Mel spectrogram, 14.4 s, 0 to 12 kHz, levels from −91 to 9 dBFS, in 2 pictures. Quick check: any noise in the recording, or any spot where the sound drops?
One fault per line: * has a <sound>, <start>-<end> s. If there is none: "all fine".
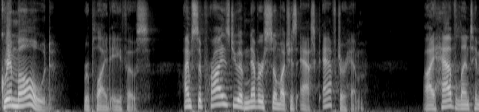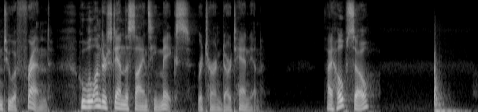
* has a thud, 13.7-14.3 s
